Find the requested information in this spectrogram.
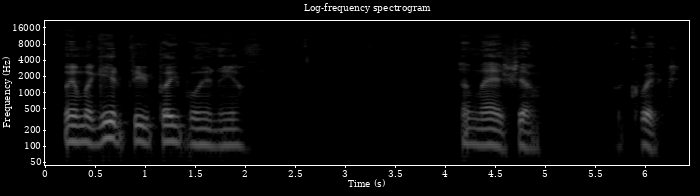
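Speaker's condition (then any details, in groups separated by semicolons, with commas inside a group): Brain bleed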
